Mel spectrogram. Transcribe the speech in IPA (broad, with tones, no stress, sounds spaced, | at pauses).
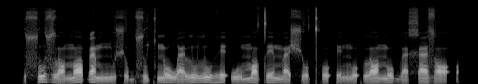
s u˧˥˧ z l ɒ˨ n̪ ɒ˧˥˧ ɓ æ˥˩ m ɲ u˨ ʃ o˨ b z u˧˥˧ c n o˧˥˧ w æ˨ l u˥˩ l u˥˩ ɦ e˥˩ ʔ w u˨ m ɒ˥˩ t̪ e˧˥˧ m æ˨ ʃ o˨ t̪ʰ o˨ ʔ e˨ ŋ o˧˥˧ ʔ l ɒ˧˥˧ n̪ o˧˥˧ b æ˨ x æ˧˥˧ z ɒ˥˩ ʔ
